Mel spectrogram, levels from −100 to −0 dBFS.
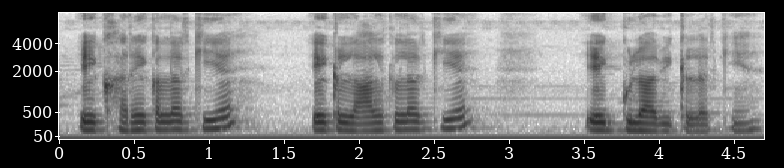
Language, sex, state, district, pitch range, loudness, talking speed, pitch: Hindi, male, Uttar Pradesh, Budaun, 135-150 Hz, -26 LUFS, 190 wpm, 145 Hz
